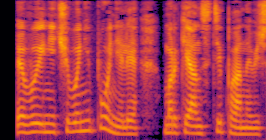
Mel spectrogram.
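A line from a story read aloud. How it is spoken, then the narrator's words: Plain. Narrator (Russian): сказал он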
